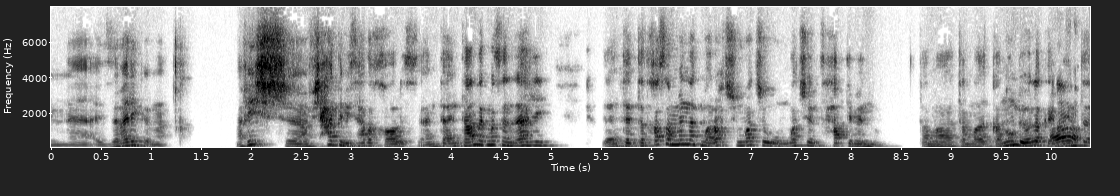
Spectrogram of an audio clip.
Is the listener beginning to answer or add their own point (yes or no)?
no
